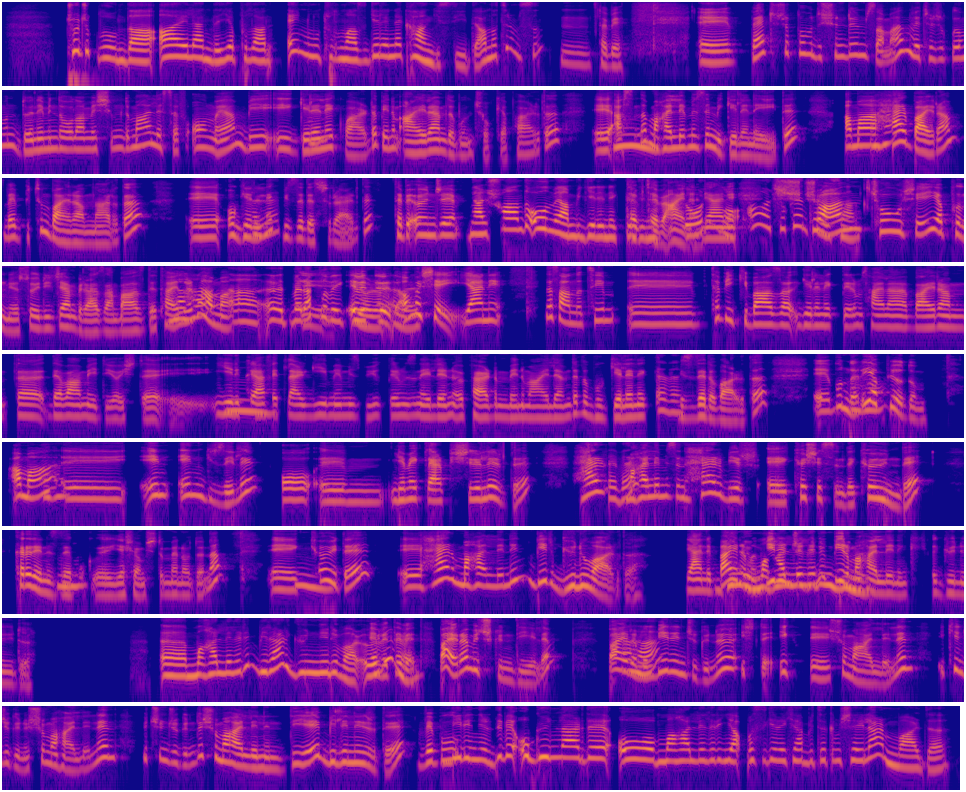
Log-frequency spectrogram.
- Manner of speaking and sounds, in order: other background noise
- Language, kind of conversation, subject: Turkish, podcast, Çocukluğunda ailende yapılan en unutulmaz gelenek hangisiydi, anlatır mısın?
